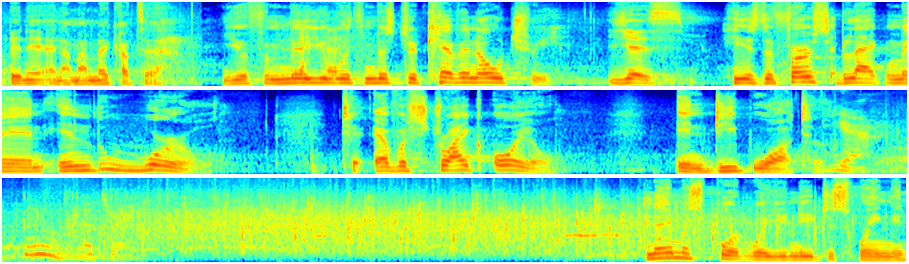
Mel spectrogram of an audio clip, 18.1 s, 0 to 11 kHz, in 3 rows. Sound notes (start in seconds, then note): 11.9 audience applause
